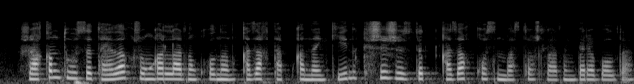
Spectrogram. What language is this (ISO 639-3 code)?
kaz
